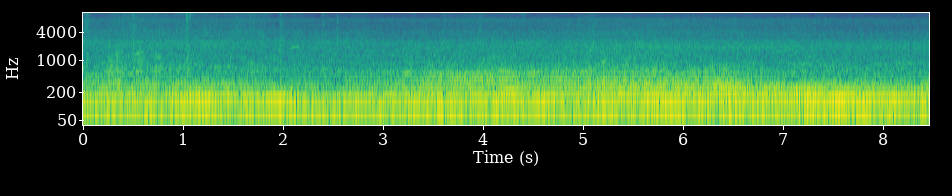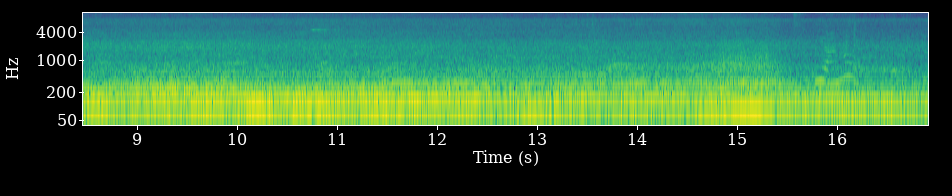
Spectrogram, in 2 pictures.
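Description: Indistinct voices outdoors over a steady low rumble.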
